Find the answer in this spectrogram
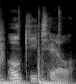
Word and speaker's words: OUKITEL: where's my phone I'm like in my hand oky tail that is how you say it powered by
